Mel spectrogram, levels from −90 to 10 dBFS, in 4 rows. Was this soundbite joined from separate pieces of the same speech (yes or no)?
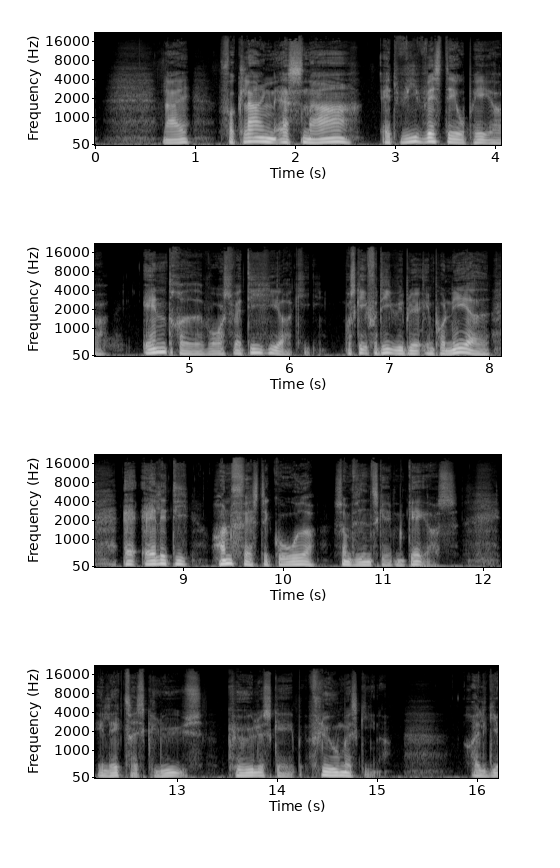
no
